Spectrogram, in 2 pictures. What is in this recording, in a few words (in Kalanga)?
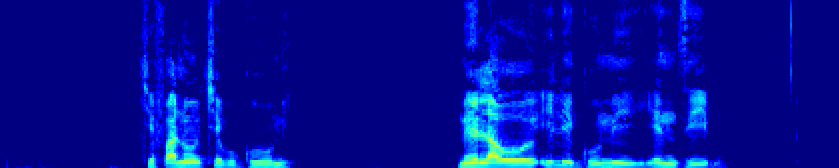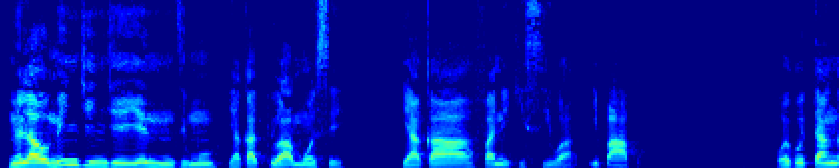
good news kalanga lilima, drama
